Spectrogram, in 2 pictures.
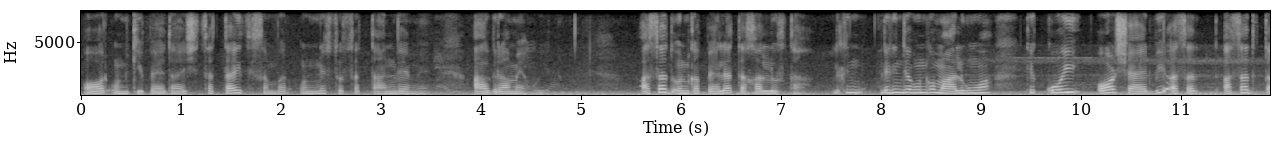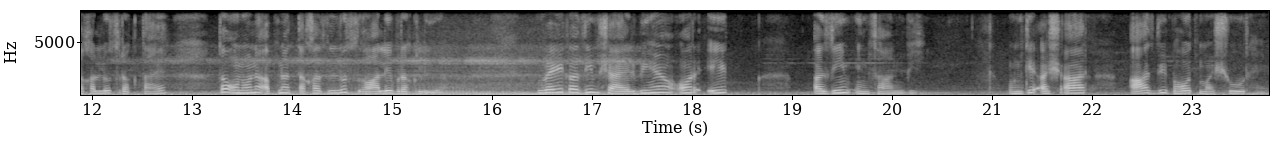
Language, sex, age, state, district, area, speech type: Urdu, female, 30-45, Uttar Pradesh, Aligarh, urban, spontaneous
